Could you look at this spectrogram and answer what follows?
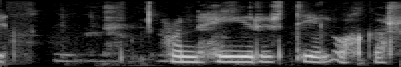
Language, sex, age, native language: Icelandic, male, 9, Icelandic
